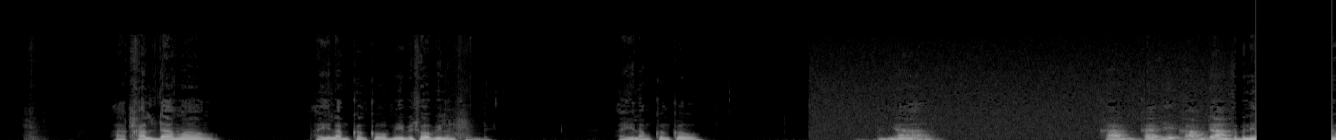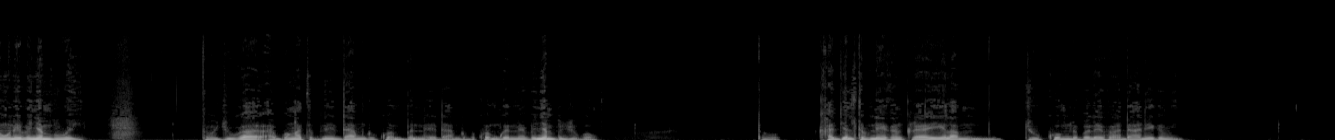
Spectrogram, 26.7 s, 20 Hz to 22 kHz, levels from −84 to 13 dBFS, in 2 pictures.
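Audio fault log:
8.11–12.33 s, switch to a distant microphone: the speech abruptly turns roomy and hollow with thinner bass, drops about 5 dB and sits over room noise only about 30 dB down, then snaps back. The close microphone likely dropped out, leaving a farther pickup.
12.56–13.33 s, rebuffering stall: playback cuts to silence for 0.76 s, then resumes exactly where it stopped with nothing missing. The player exhausted its downloaded audio and waited for more data, so the gap adds time rather than removing content.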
